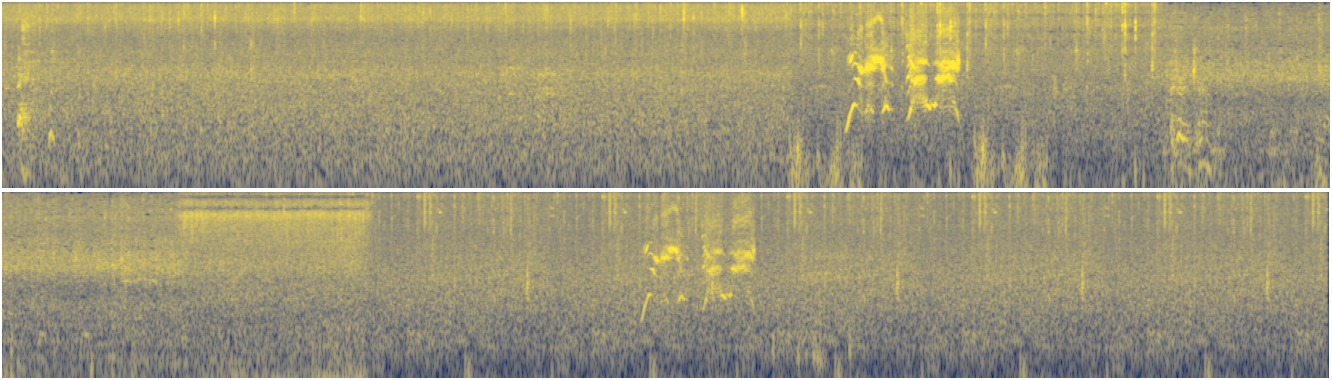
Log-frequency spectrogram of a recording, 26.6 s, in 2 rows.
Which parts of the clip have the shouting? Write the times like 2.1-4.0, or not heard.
8.4-9.7, 19.6-20.9.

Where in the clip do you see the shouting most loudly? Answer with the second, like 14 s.
9 s.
